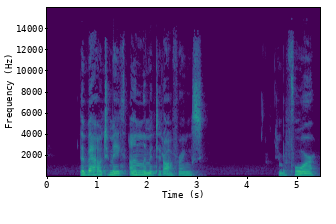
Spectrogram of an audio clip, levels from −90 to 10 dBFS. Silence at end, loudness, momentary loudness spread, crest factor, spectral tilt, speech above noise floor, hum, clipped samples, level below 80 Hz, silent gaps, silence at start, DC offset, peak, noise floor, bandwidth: 0.1 s; -32 LUFS; 11 LU; 20 dB; -5.5 dB/octave; 45 dB; none; under 0.1%; -70 dBFS; none; 0.65 s; under 0.1%; -14 dBFS; -76 dBFS; 14 kHz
